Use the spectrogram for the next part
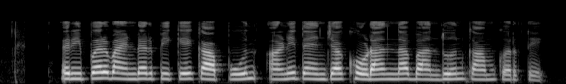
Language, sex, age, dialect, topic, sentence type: Marathi, female, 18-24, Standard Marathi, agriculture, statement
